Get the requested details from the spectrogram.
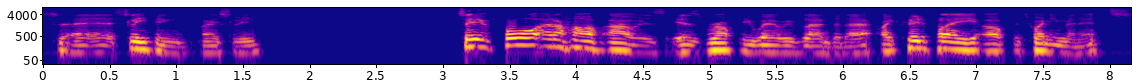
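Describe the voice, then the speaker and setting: A man with a southern English accent is heard in a dry, close sound with no echo. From England, East Anglia (Suffolk). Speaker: gaming streamer. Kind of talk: casual chat. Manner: halting, many fillers.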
